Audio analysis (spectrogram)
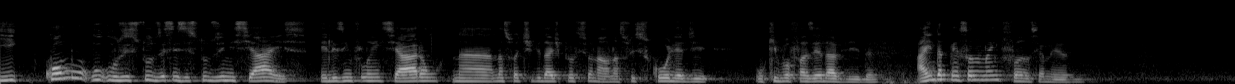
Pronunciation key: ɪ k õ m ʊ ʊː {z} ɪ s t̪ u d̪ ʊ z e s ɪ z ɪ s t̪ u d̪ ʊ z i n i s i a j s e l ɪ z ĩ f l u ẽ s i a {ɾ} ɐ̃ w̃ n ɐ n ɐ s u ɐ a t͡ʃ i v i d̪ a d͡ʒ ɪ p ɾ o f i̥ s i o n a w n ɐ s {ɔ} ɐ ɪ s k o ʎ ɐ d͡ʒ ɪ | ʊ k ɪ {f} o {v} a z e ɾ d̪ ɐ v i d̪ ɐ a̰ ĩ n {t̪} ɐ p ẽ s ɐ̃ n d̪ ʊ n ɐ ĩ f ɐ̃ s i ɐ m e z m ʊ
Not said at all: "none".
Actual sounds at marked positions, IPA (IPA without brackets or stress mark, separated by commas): z, ɾ, u, v, f, d̪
